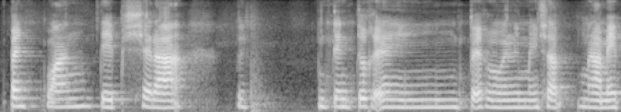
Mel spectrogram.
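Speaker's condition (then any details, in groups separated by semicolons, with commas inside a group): Deafness from birth, congenital; needs people to lower masks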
